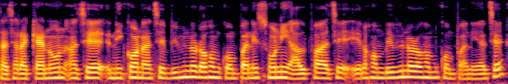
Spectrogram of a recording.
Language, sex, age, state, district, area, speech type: Bengali, male, 45-60, West Bengal, Bankura, urban, spontaneous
